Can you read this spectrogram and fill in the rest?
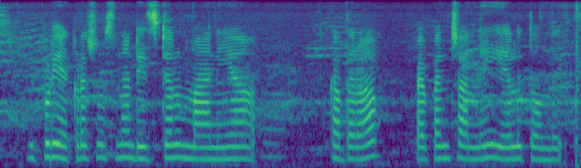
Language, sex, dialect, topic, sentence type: Telugu, female, Utterandhra, banking, statement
